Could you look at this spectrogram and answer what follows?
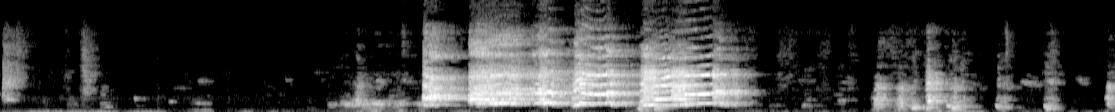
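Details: Backyard chicken, Pelung–Bangkok–Ketawa cross, crowing: after faint scattered notes, a loud harmonic crow of about two and a half seconds with slight wavering, followed by a burst of short clucking calls.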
